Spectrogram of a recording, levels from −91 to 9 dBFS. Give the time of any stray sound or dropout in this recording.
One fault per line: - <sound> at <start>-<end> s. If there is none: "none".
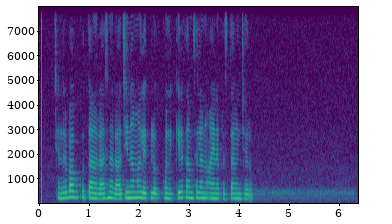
none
